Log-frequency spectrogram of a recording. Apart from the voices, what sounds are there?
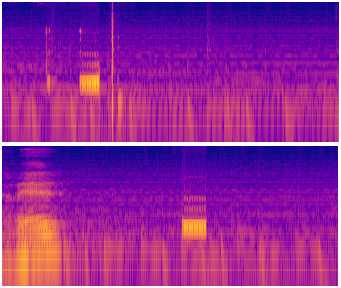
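phone call ringing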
